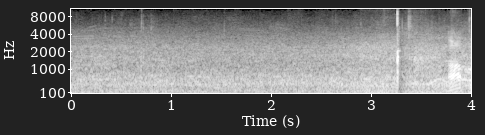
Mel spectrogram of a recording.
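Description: Steady ballpark crowd murmur, then about three seconds in a single sharp crack of a wooden bat driving the pitch into a line drive, with the crowd noise rising after it.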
